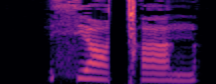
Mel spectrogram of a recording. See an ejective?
no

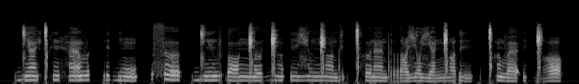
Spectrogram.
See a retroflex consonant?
no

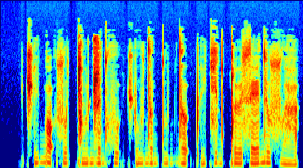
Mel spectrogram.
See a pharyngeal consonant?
no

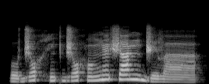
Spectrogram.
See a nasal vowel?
yes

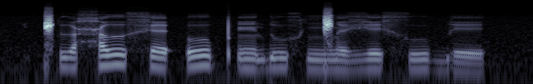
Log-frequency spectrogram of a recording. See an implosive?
yes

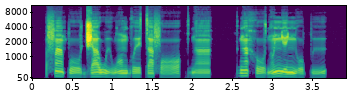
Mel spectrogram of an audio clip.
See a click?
no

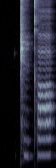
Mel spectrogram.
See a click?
yes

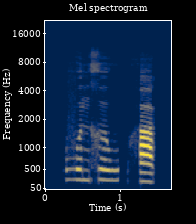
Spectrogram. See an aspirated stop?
no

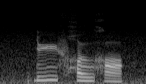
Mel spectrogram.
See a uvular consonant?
yes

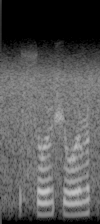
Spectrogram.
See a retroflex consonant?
yes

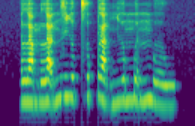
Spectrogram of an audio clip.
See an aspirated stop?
yes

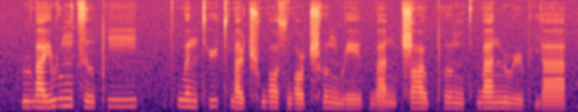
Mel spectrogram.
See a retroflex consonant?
yes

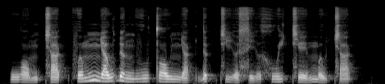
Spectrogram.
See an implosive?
yes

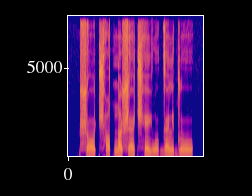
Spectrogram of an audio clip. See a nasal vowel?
no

